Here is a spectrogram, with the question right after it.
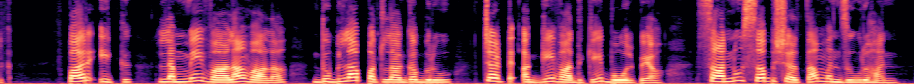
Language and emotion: Punjabi, neutral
